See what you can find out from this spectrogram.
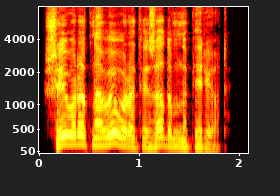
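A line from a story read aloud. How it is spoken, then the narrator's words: Grunt. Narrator (Russian): хмыкнул Тарас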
